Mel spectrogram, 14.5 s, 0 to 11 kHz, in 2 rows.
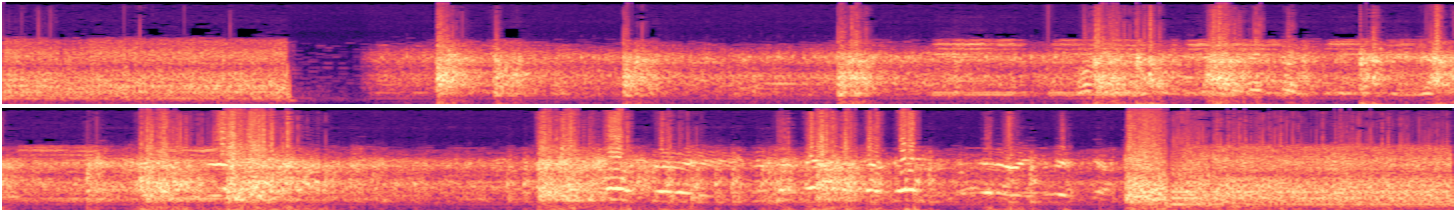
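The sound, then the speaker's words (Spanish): Scattered gunshots fired into the air crack out irregularly, some in quick clusters, over a steady hiss of radio static, with faint muffled voices in the background; more than 2,000 shots have been fired. “Tengo fuerza aquí, se pasea más de 2.000 tiros, ya, cambio. A ver ese fuego que ha sido al aire, cambio.”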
